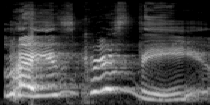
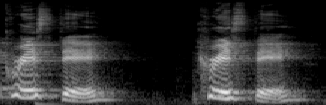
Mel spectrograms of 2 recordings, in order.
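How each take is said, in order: First: Christy said carefully and slowly, high and louder; correct Christy. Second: Christy with a Louisiana lilt; how he says Christy. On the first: Shown as a demonstration. Correcting him on how to say her name Christy. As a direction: stress the proper way to say Christy. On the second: Retold or imitated. Imitating how he says her name, Christy, Louisiana style. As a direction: say Christy the way he does. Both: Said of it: "the way you even say my name".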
